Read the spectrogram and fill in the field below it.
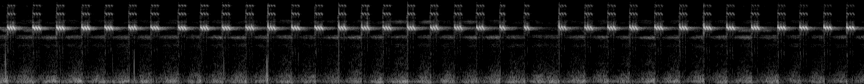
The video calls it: Suara jangkrik alam/Cricket Noises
